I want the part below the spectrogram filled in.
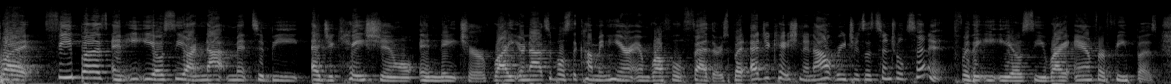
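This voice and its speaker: Against noticeable background noise, a woman at medium pitch talks at a fairly quick pace with lively intonation and hardly any pauses. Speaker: audience member asking a question; civil rights education director. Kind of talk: audience question at panel. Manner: fast.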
